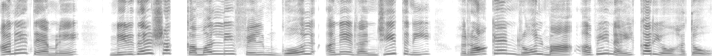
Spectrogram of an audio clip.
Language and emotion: Gujarati, neutral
